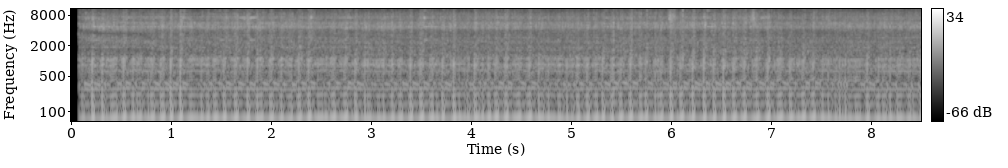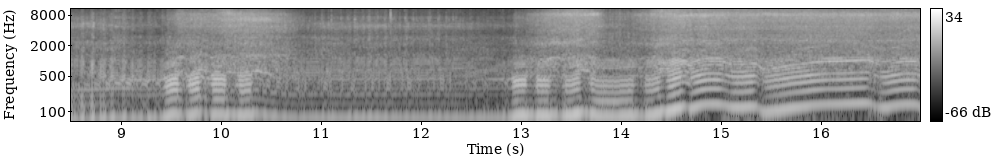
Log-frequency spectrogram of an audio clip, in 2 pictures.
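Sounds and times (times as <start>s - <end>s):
chainsaw idling: 0.1s - 16.9s.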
